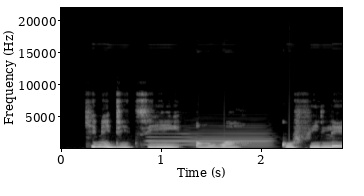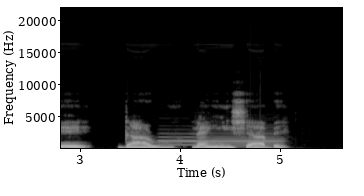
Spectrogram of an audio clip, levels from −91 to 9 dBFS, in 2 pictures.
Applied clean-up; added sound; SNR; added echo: none; Wind instrument, woodwind instrument; 15 dB; none.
